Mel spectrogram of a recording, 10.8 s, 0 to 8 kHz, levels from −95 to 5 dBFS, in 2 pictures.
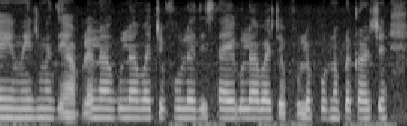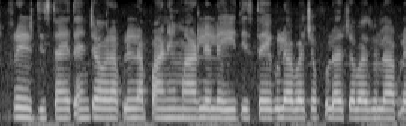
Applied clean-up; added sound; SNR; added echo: none; none; none; none.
